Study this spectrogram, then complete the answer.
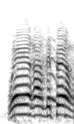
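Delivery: loud, sharp demand at gunpoint; menacing shout. Acted. Villain shouting at the cornered woman for the pearls. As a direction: bark the question as a final threat.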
